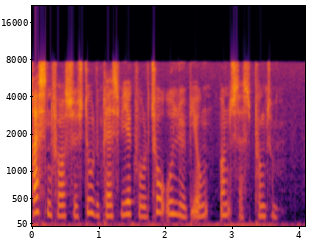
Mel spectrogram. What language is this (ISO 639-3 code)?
dan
